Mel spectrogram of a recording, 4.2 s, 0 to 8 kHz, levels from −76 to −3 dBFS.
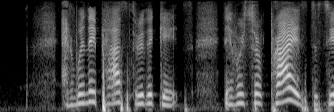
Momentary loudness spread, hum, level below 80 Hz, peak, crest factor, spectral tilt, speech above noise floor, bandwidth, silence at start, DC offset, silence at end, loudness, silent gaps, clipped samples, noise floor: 19 LU; none; -36 dBFS; 0 dBFS; 22 dB; -4.5 dB/octave; 30 dB; 8 kHz; 0.5 s; under 0.1%; 0 s; -20 LUFS; none; under 0.1%; -50 dBFS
